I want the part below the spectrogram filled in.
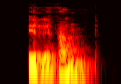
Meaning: elephant
- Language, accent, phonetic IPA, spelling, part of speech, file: Catalan, Valencia, [e.leˈfant], elefant, noun, LL-Q7026 (cat)-elefant.wav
